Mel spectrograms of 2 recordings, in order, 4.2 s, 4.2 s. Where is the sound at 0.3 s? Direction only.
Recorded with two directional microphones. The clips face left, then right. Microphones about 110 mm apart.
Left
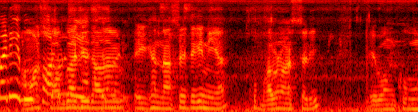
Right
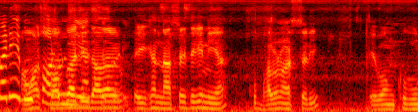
15° right (ahead or behind).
